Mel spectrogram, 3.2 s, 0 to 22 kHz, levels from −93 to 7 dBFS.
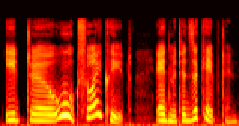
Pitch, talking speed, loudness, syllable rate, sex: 220 Hz, 130 wpm, -18 LUFS, 3.9 syllables/s, female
